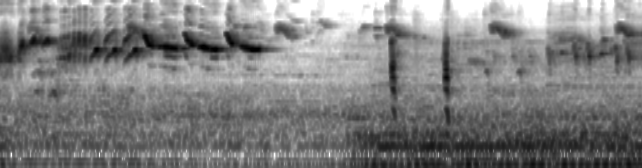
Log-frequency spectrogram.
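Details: Tame Chinese hwamei from Vietnam, praised for its fine voice, sings clear whistled phrases that slide down from high to mid pitch in quick succession for about three seconds, then quieter scattered notes and sharp clicks follow.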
